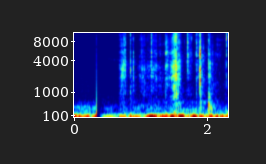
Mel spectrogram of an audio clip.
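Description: Small pieces of paper crinkling and rustling as they are folded by hand, a run of quick crackles starting about half a second in and densest near the end.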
